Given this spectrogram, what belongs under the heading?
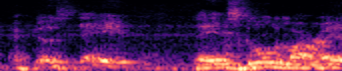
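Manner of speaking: high-pitched mock cop chatter; cops' voices. Cops spot the boy biking on a school night, high imitated voices. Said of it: "The cops would be like".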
